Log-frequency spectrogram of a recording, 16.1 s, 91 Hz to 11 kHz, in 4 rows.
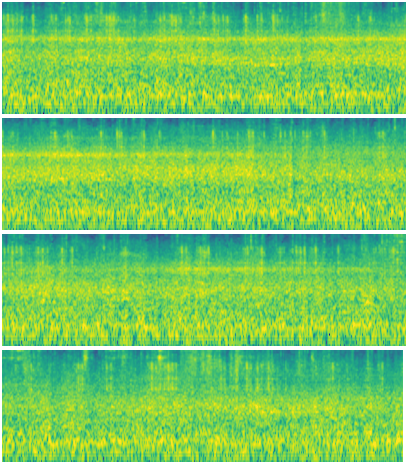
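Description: Steady running noise inside the passenger cabin of an E2 series Shinkansen travelling at speed: a dense, even low rumble with a faint high whine over it.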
